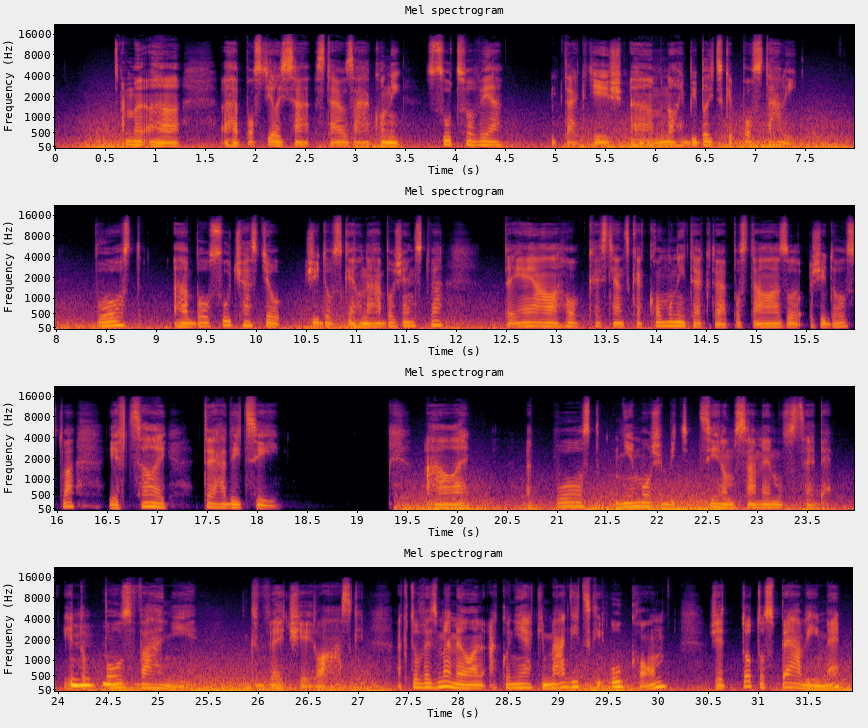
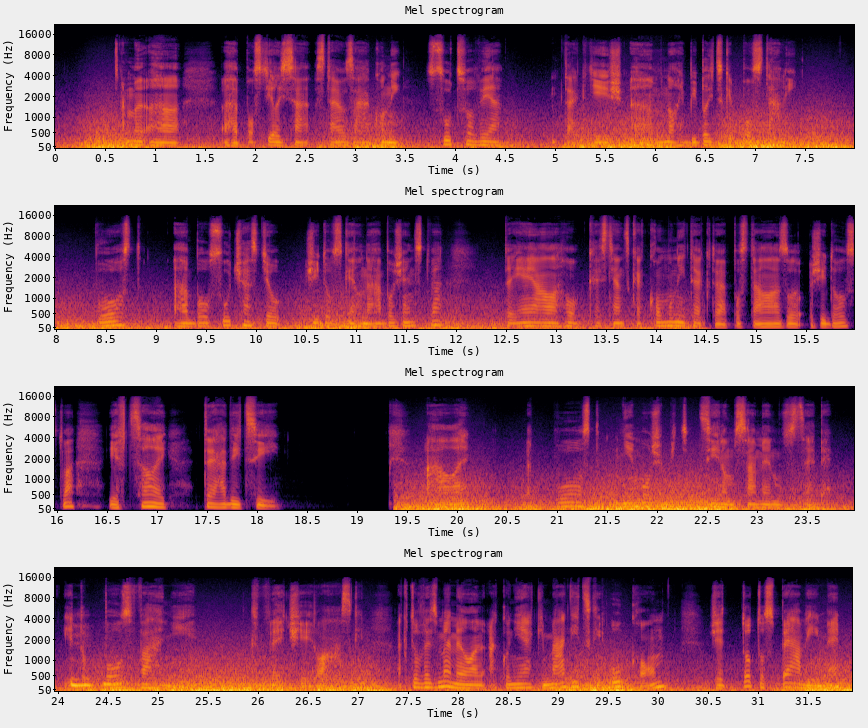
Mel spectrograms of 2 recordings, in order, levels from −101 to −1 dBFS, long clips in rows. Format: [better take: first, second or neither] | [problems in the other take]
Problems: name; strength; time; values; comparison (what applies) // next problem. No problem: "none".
first | wind noise on the microphone; heavy; until 14 s and from 19 s on; 6 dB below the speech; occasional gusts in the first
